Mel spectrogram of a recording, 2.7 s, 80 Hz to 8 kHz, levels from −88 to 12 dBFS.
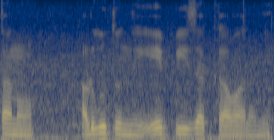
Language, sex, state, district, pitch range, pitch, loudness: Telugu, male, Andhra Pradesh, Visakhapatnam, 100-115 Hz, 110 Hz, -25 LUFS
